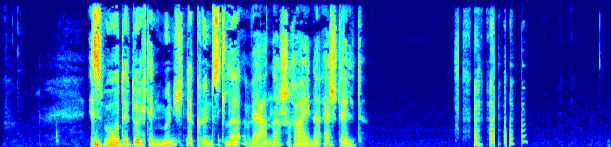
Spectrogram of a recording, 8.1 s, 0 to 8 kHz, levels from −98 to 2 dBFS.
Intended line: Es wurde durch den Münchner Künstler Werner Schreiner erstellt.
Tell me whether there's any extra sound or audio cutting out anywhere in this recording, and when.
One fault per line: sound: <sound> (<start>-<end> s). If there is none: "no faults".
sound: laugh (6.1-7.0 s)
